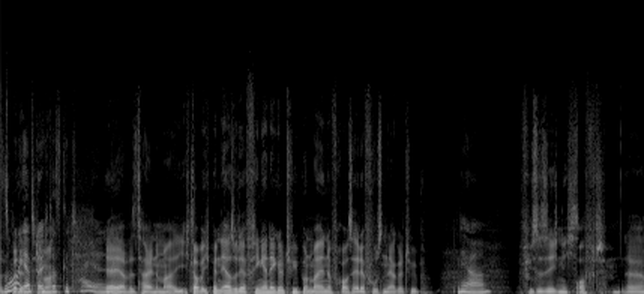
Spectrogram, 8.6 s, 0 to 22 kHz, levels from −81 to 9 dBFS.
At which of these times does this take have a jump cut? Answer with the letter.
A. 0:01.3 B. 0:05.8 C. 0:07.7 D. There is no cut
C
